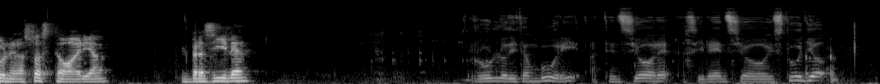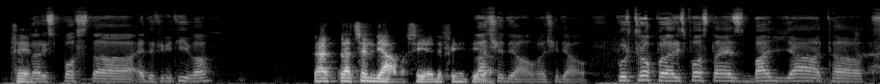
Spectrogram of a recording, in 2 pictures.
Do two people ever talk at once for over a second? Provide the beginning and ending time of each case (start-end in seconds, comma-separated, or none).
none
